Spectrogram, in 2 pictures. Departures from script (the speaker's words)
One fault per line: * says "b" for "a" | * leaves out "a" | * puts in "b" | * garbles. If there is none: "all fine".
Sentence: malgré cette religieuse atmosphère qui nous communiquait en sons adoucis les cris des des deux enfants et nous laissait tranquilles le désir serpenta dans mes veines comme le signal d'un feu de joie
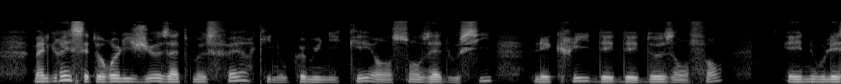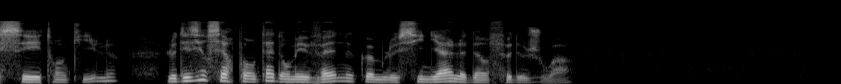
all fine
